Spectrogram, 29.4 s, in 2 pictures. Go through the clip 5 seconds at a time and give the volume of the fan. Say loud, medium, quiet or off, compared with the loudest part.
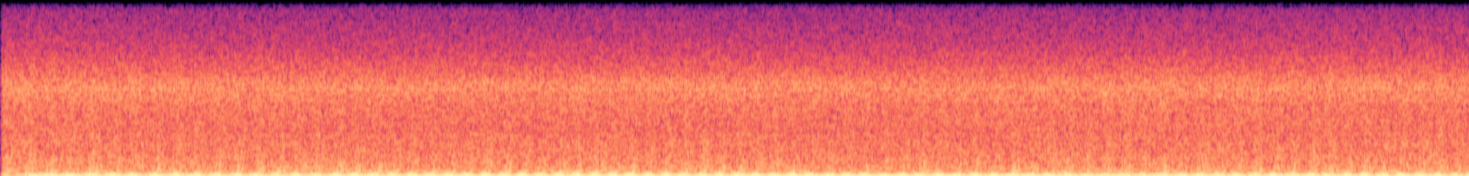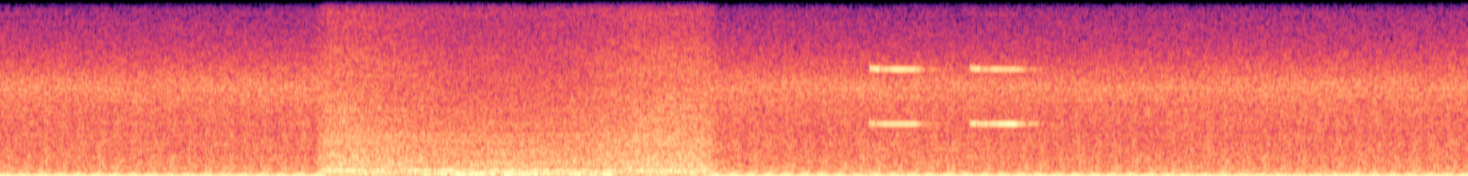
medium, medium, medium, loud, loud, medium.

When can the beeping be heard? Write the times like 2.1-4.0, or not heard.
23.4-24.9.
